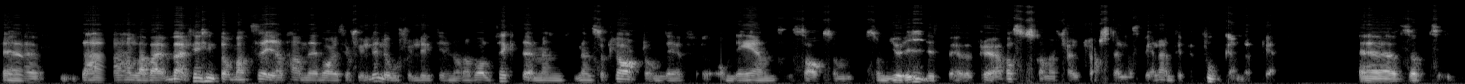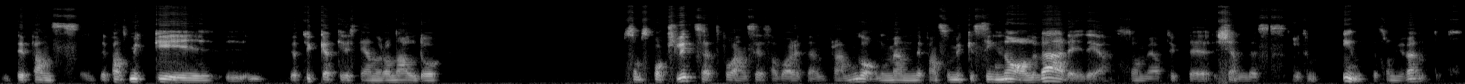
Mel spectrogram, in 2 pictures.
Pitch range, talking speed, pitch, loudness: 95-105 Hz, 165 wpm, 100 Hz, -26 LUFS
